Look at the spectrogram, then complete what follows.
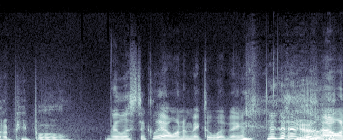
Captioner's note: laughs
